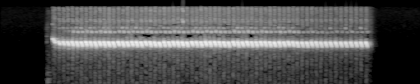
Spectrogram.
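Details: Clean tutor recording of European greenfinch song, meant for educating caged birds: one fast, even, rattling trill on a single high pitch, lasting roughly three seconds, with silence before and after.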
